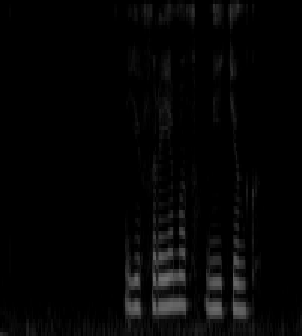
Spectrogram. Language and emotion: Russian, neutral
